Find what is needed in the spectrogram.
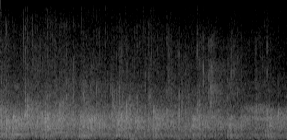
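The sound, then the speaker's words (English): Audience applause welcoming a guest on stage, a steady, quiet wash of many hands clapping with no clear breaks. “Yeah, let's give Dave a hand. Come on, welcome, Dave.”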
